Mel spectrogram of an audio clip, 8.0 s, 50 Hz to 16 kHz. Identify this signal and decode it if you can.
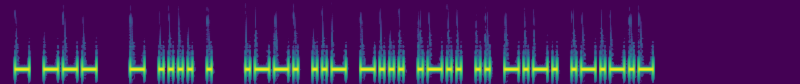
Morse code, heard as a keyed tone, about 25 wpm, 700 Hz. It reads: TO THE PUBLIC.
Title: Sentences from Top 1000 Words - Review Part 6 - 25wpm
